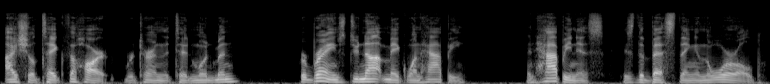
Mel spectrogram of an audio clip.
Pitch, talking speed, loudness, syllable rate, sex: 95 Hz, 195 wpm, -21 LUFS, 5.2 syllables/s, male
